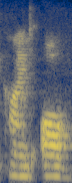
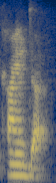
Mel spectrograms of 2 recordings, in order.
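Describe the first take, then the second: First: Both words are pronounced fully and separately. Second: The words are reduced and merged into one. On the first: The speaker calls it wrong. "we don't really say kind of" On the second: The speaker calls it right. "we say kinda in spoken English"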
